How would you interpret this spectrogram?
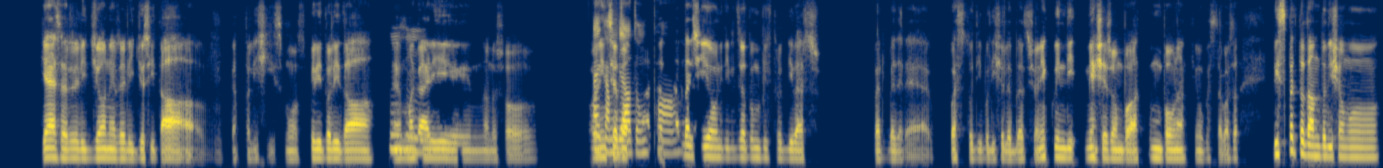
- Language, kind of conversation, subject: Italian, unstructured, Qual è un ricordo felice che associ a una festa religiosa?
- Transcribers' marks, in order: "cattolicesimo" said as "cattolicismo"; other background noise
